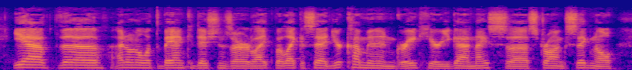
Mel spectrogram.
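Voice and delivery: normal talking voice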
